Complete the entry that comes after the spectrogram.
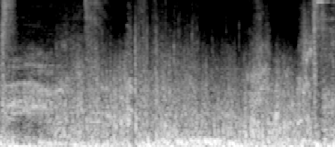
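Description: Bombarda spell explosions in the Hogwarts Legacy video game, loud booming blasts that follow one another in a dense, continuous roar with sharp bursts layered on top.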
